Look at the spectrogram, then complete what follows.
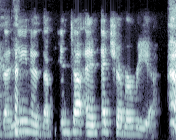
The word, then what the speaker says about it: Echevarria: Welcome to the podcast, Echavaria. Now, let me make sure your last name I pronounced it correctly.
